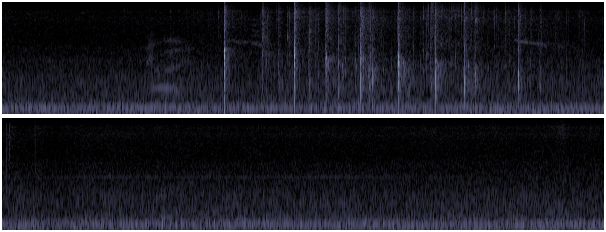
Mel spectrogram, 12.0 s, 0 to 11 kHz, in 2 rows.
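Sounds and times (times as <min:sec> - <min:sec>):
scattered applause: 0:01.6 - 0:06.5.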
